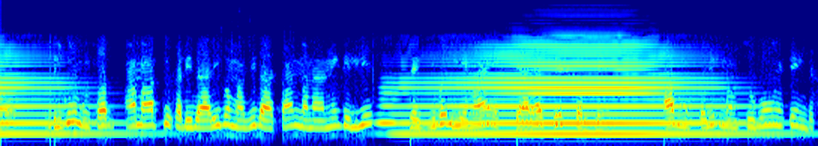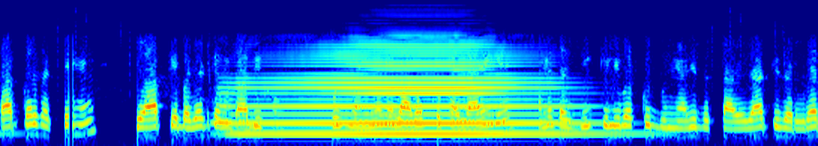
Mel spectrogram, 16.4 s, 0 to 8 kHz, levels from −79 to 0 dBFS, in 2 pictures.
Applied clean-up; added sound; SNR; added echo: none; Wind instrument, woodwind instrument; -2 dB; none.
